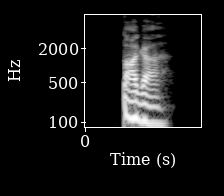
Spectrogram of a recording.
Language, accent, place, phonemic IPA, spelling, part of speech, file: German, Germany, Berlin, /ˈbaɡɐ/, Bagger, noun, De-Bagger.ogg
- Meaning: excavator (vehicle), digger (machinery)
